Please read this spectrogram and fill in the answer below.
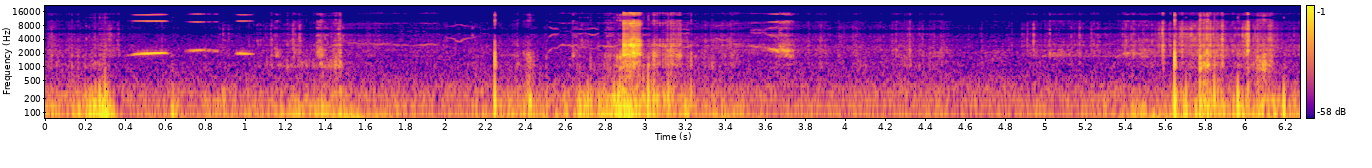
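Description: Young nine-banded armadillos rooting through dry leaf litter and pine needles: irregular rustling and crackling, with a sharper crackle about three seconds in and a cluster of them near the end.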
